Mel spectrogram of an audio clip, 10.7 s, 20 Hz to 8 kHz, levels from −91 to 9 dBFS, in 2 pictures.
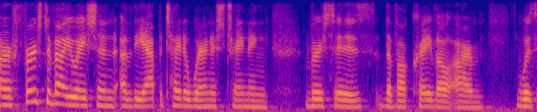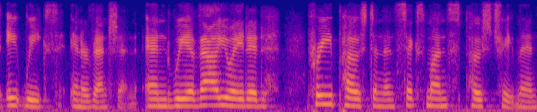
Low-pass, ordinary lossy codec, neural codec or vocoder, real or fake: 7.2 kHz; Opus, 16 kbps; none; real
